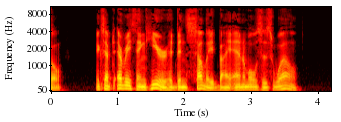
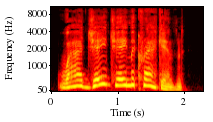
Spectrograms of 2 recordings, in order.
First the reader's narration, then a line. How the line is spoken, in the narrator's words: Flora cooed, trying to sound natural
